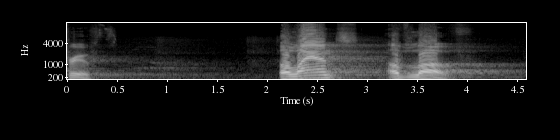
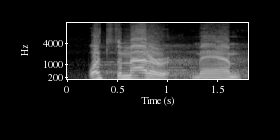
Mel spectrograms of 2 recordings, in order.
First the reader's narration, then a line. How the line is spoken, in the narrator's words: asked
